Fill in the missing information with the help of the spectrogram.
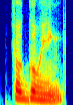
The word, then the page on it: foregoing: Indian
